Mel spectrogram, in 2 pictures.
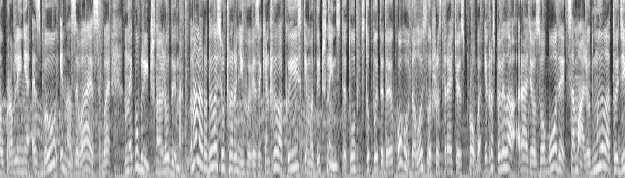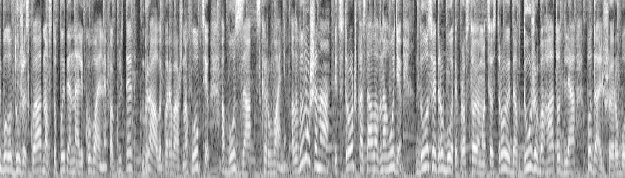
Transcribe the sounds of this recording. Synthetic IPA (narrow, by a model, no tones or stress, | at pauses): ʊpɾɐʋlʲinʲːɐʔɛzbɛuʔinɐzɪʋɑjɛsebɛnɛpʊblʲit͡ʃnɔjʊlʲʊd̪ɪnɐ̰jʋɔnɑnɐɾɔd̪ɪlˠɐsʲut͡ʃernʲiɦɔʋʲizɐkʲint͡ʃɪlˠɐkɪjiwsʲkɪjmed̪ɪt͡ʃnɪjinst̪ɪt̪ut̪st̪ʊpɪt̪ɪd̪ɔjɐkɔɦɔwd̪ɐlˠɔsʲlˠɪʃɛst̪ɾɛtʲɔjispɾɔbɪjɐkrɔspɔʋʲilˠɑɾɑdʲiɔsʋɔbɔd̪ɪsɐmɑlʲʊd̪mɪlˠɐt̪ɔdʲibʊlˠɔd̪uʐɛsklˠɑd̪nɔwst̪ʊpɪt̪ɪnɐlʲikʊʋɑlʲnɪjfɐkʊlʲt̪ɛt̪bɾɑlˠɪpeɾeʋɑʒnɔxlˠɔpt͡sʲiw | ɐbɔzɐskeɾʊʋɑnʲːɐ̰mɐlˠɛʋɪmʊʃenɐʋʲit̪st̪ɾɔt͡ʃkɐst̪ɑlˠɐwnɐɦɔdʲi | d̪ɔsʲʋʲid̪rɔbɔt̪ɪpɾɔst̪ɔjʊmɐt̪sest̪ɾɔjʊd̪ɑwd̪uʐɛbɐɦɑt̪ɔd̪lʲɐ | pɔd̪ɑlʲʃɔjiɾɔbɔt̪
